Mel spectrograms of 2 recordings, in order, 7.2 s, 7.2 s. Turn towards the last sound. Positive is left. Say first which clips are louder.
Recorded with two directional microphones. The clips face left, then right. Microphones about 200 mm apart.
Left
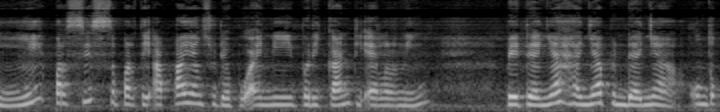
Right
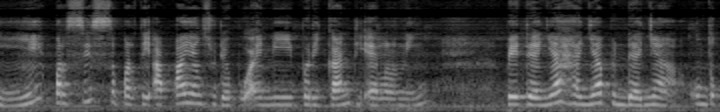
# left 5 dB
turn(degrees=45)  # may be behind; listen again after turning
